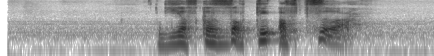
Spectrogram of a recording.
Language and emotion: Russian, angry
